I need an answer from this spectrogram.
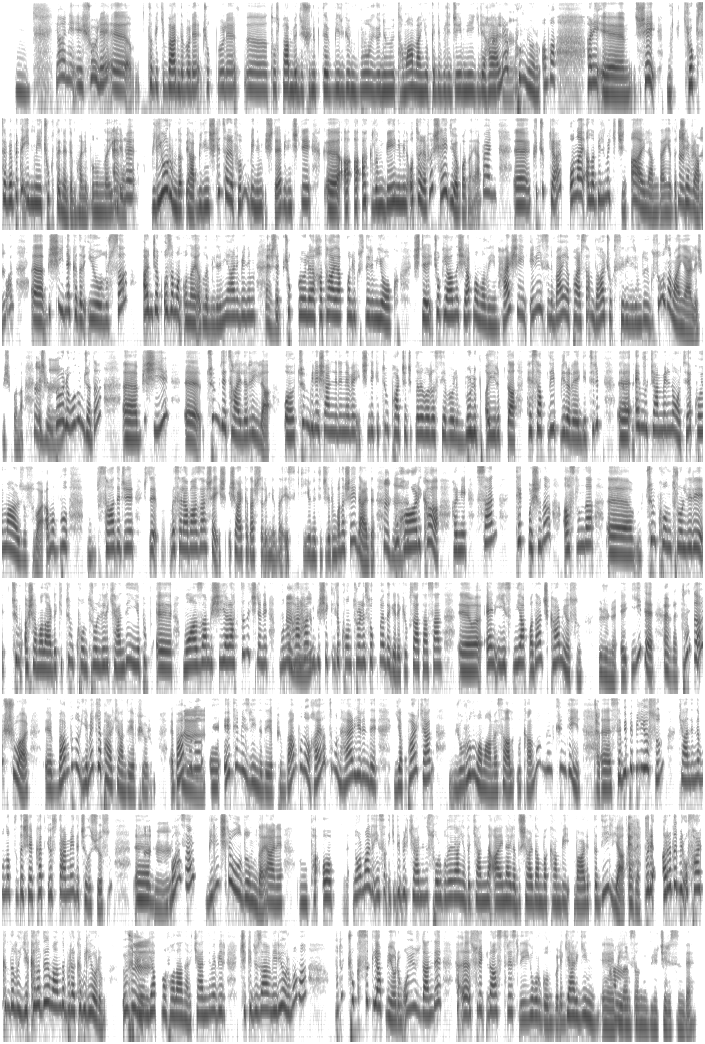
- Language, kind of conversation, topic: Turkish, advice, Mükemmeliyetçilik yüzünden ertelemeyi ve bununla birlikte gelen suçluluk duygusunu nasıl yaşıyorsunuz?
- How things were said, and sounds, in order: unintelligible speech; other background noise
